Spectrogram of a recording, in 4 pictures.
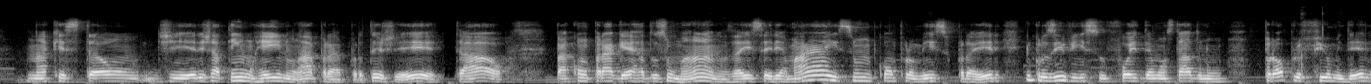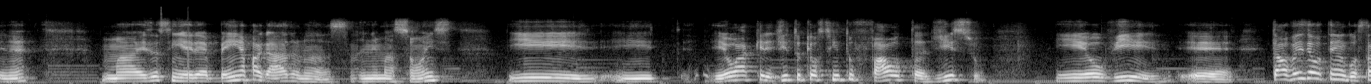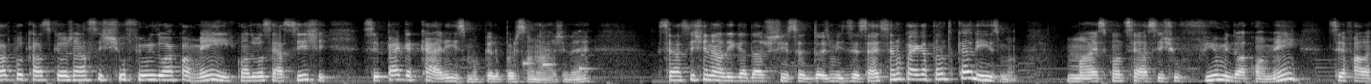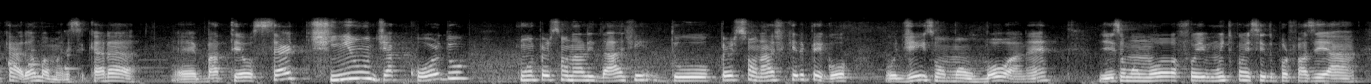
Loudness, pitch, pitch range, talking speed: -11 LUFS, 160 Hz, 140-200 Hz, 145 wpm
